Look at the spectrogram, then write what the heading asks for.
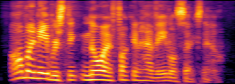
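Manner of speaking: ordinary talk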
